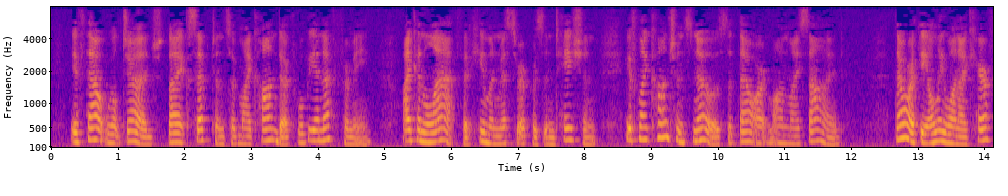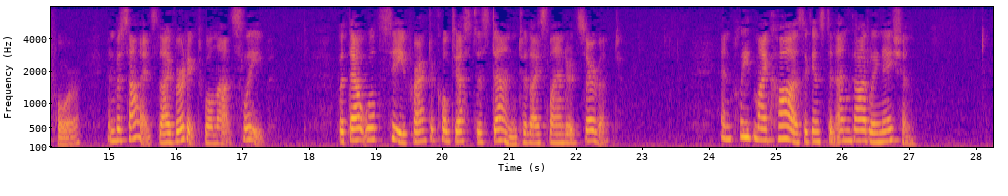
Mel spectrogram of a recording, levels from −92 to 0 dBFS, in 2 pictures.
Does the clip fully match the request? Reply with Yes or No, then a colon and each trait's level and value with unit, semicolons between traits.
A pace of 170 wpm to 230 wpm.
No: slow, 135 wpm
